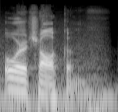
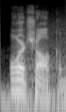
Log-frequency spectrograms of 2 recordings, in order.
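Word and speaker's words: Orichalcum: of this word is I would say or chalom or chalum would be how you would say that but I'm sure that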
